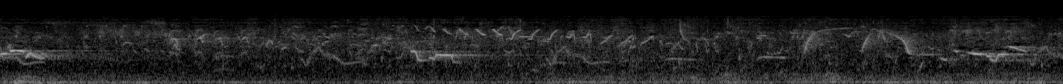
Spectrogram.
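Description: Several birds singing and chirping, with whistled up-and-down glides, a rapid run of short falling notes around the middle and looping whistles near the end.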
